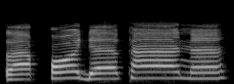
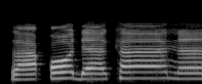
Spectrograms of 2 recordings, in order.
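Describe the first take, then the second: Both takes have the same delivery.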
